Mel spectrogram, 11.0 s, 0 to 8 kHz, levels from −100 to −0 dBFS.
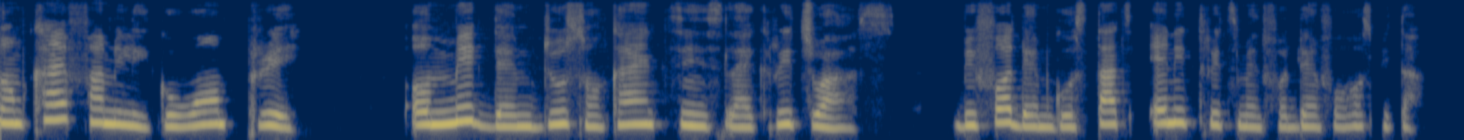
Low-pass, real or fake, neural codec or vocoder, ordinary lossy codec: none; real; none; none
